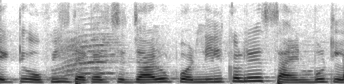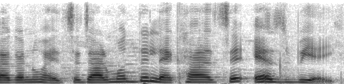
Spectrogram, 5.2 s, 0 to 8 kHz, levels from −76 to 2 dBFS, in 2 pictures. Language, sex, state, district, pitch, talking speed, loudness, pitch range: Bengali, female, Tripura, West Tripura, 235 Hz, 185 wpm, -14 LUFS, 225-265 Hz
